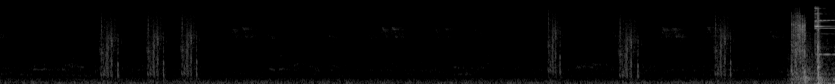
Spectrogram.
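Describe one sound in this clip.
Bills and coins click into a cash drawer.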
